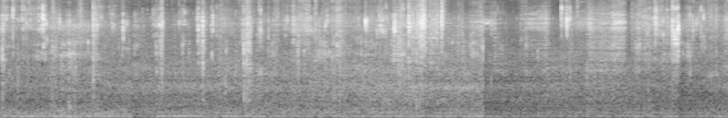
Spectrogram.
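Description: Close-miked eating sounds from fried Wingstop food: chewing and lip smacking with many small crackly clicks, and a bite near the end, over a steady low rumble.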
